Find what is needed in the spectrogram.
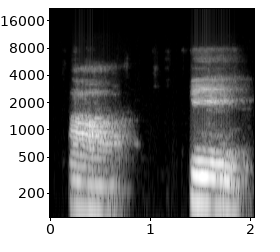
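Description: Only speech: a man's voice, two short stretches of words with brief silent pauses around them.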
